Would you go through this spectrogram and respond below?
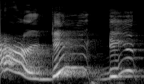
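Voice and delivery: high, loud incredulous call-out; indignant rebuke. Acted. Reviewer calling out Fred over his nerve, indignant. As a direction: confront him in outraged disbelief.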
